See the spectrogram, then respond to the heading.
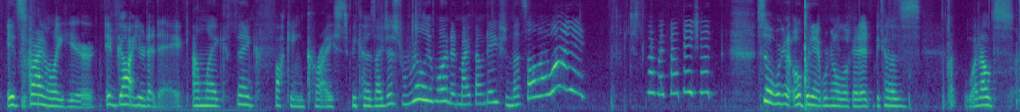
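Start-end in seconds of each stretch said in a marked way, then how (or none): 3.5-5.2 relieved drawl. Retold or imitated. Package finally arrived. 7.7-10.7 whiny high voice. Pretend. Longing for her foundation, she wails in a much higher voice.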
